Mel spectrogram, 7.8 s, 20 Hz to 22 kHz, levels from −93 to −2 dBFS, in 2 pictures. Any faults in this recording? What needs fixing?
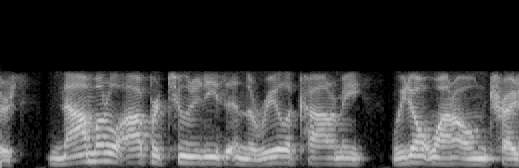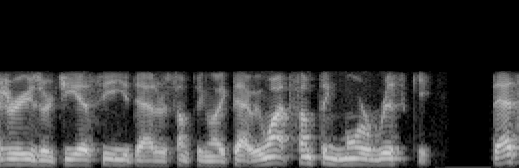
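No faults; nothing needs fixing.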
